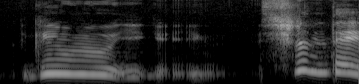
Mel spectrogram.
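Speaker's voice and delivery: rising, petulant "싫은데"; sulky retort. Retold or imitated. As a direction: toss it back like a sulky kid. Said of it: "이런다는 거예요". (토라진 듯 되받아치는 말투)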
